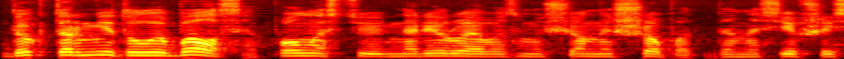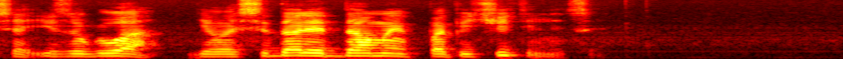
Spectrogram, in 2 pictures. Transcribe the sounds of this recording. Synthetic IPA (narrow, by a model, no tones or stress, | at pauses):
d̪o̞kt̪ərmʲit̪ʊlˠɨbalˠsʲəpo̞lˠnəsʲtʲjʊɪɡnɐɾʲiɾʊjəvəzmʊɕːo̞nːɨjʂopət̪̚d̪ənɐsʲifʂɨjsʲə̰ʔɪzʊɡlˠaɡdʲevəsʲːɪd̪alʲɪd̪amɨpəpʲɪt͡ɕitʲɪ̰lʲnʲɪ̰t̪sɨ̥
